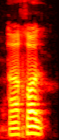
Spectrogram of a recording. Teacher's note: ذال کی ادائیگی میں زبان کو تھوڑا باہر نکال کے پڑھیں گے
